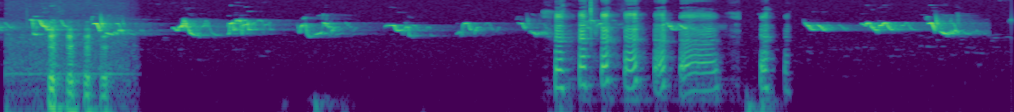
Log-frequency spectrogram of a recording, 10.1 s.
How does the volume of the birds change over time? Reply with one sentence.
The loudness of the birds goes down, then up.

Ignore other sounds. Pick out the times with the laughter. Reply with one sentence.
The laughter can be heard from 0.1 to 1.2 s and from 5.5 to 7.9 s.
